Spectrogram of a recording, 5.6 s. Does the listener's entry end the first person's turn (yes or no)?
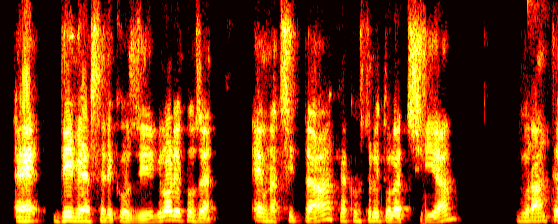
no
